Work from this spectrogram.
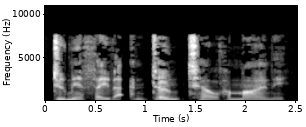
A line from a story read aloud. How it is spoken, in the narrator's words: said Harry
